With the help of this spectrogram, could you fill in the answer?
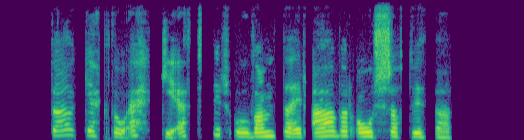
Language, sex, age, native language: Icelandic, female, 20-29, Icelandic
